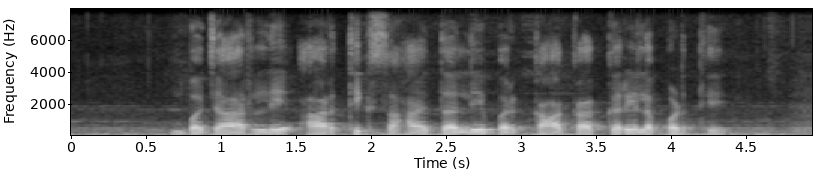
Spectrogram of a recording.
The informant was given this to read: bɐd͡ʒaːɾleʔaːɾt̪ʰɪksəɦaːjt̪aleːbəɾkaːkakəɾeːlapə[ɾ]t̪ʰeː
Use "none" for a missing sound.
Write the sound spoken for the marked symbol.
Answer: ɽ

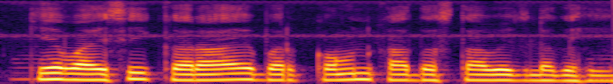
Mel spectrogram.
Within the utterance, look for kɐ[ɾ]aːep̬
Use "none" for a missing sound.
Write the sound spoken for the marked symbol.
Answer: ɾ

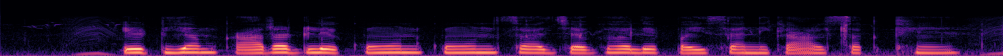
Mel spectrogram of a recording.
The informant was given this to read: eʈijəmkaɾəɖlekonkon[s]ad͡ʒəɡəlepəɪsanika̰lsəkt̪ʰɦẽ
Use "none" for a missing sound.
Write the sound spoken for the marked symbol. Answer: s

